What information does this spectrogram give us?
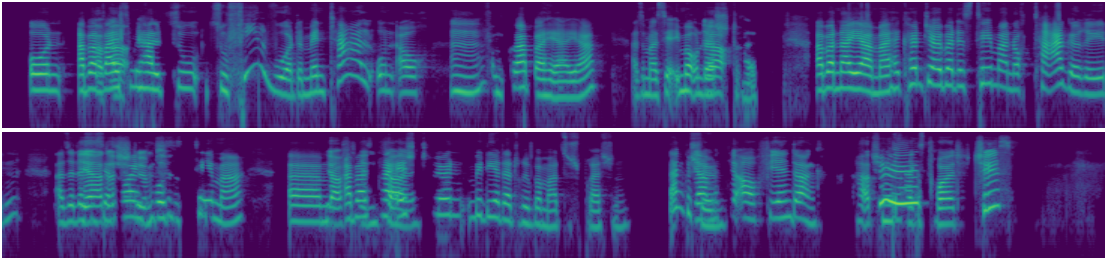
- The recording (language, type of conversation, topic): German, unstructured, Was hältst du von der Stigmatisierung psychischer Erkrankungen?
- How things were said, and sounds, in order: stressed: "viel"; stressed: "mental"; other background noise; chuckle; joyful: "Tschüss"; drawn out: "Tschüss"; joyful: "Tschüss"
